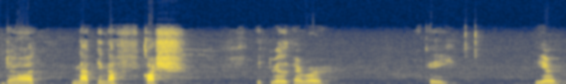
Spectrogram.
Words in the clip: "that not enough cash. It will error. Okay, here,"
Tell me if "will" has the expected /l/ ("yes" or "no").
yes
